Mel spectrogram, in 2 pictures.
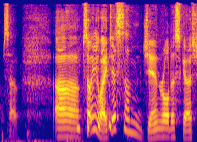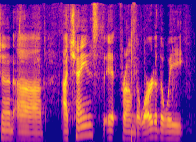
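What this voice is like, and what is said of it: West Texas accent. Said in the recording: “my West Texas accent”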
